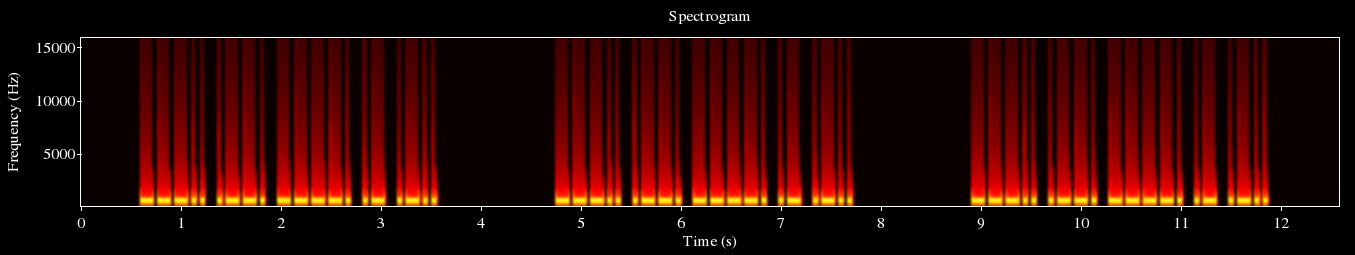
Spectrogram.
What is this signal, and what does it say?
Morse code, heard as a keyed tone, about 28 wpm, 700 Hz. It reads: 8P9AL 8P9AL 8P9AL
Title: Call Signs Repeated 2x - 28wpm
